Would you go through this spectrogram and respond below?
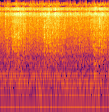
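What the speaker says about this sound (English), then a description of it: "fry the egg and then throw in the rice" Egg frying in a hot pan for egg fried rice, a continuous close sizzle with bursts of crackling as it is stirred, loud and steady, no talking.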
